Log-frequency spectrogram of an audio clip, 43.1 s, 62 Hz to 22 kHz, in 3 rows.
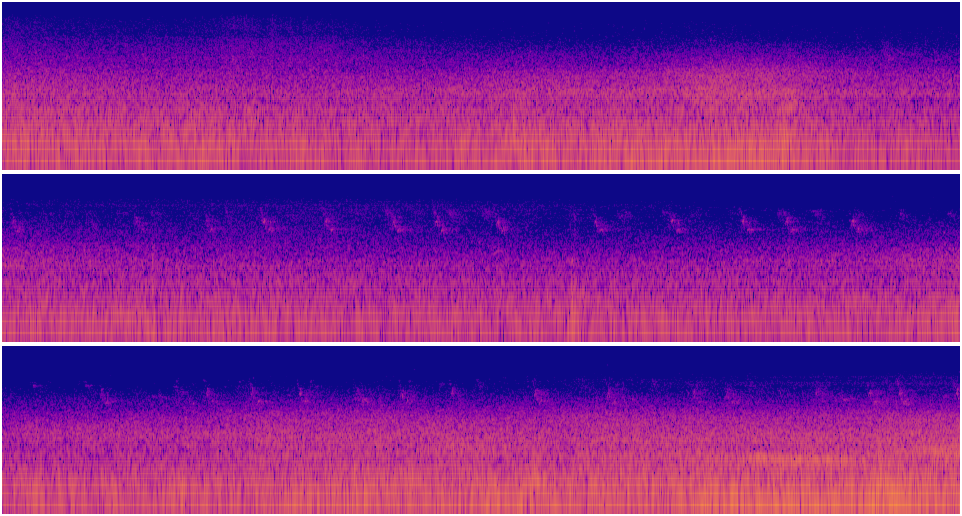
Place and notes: under Glendale Bridge, St. Catharines, ON, Canada - The Twelve | Under Glendale Bridge
The first recording was made with an H2n placed on the ground in the reverberant space under the Glendale Avenue Bridge crossing the Twelve Mile Creek. The site was the west side on a trail maybe 10 meters above creek level (variable because of nearby hydroelectric power generation) and perhaps about the same distance to the underside of the bridge. The second recording is 62 meters away on the pedestrian bridge where I dropped a hydrophone into the water; the current was quite swift. The bridge was built in 1975 replacing a single lane bridge built in 1912 and its story includes local government amalgamation and the rise of shopping centres in North America; the Pen Centre on Glendale Avenue was built in 1958.
Golden Horseshoe, Ontario, Canada, 28 July 2020, 11:30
